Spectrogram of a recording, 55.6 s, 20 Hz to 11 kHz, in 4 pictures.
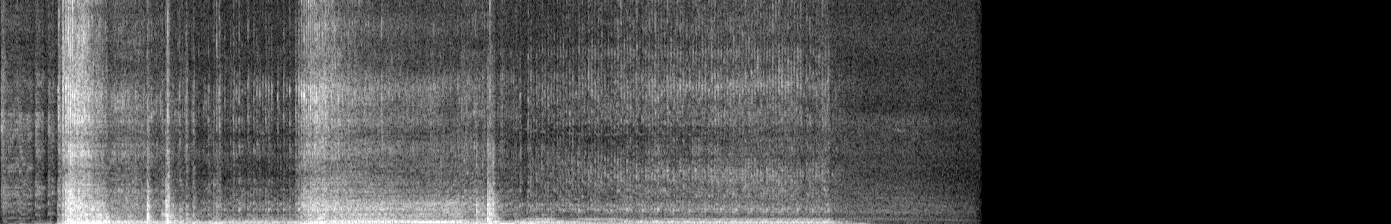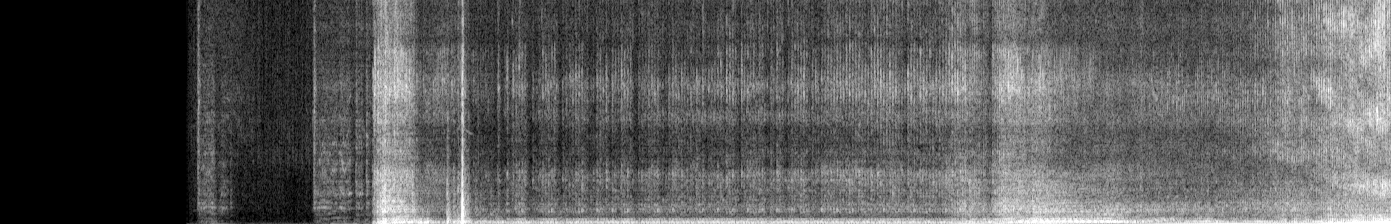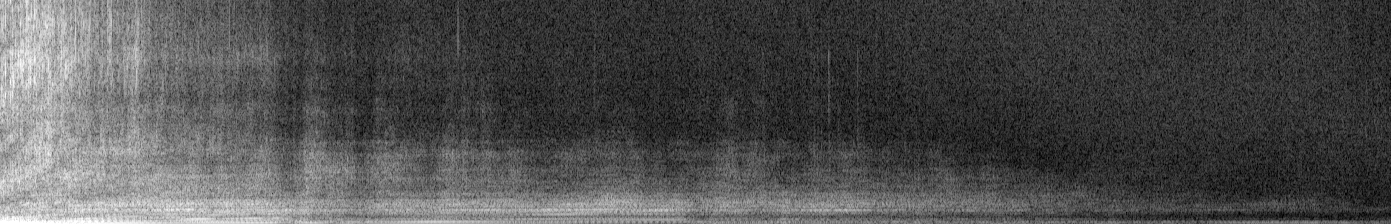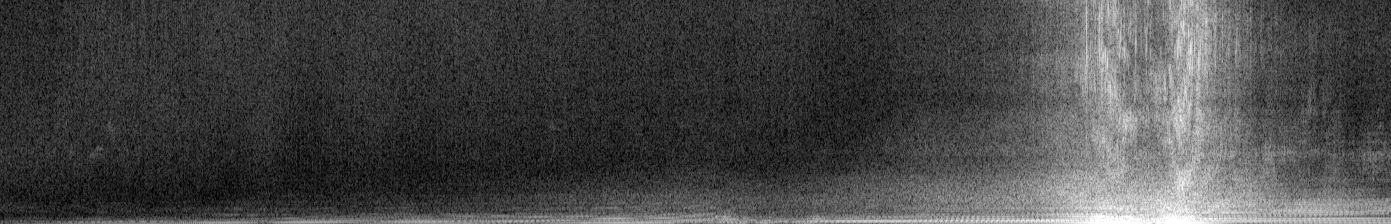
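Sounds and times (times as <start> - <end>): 
Dodge Viper GTS engine: 0.1 - 8.6, 17.1 - 36.0, 43.0 - 55.6.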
